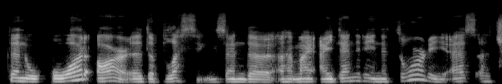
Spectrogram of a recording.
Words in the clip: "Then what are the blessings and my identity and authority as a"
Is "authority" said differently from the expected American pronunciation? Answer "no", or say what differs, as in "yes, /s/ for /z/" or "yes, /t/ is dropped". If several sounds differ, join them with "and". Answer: no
